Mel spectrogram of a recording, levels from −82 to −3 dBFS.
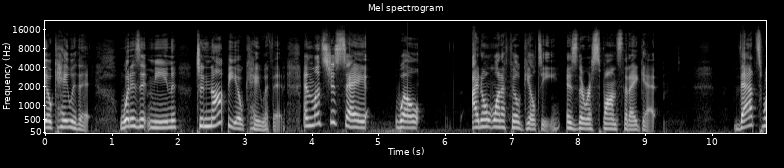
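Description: Dropped samples at 2.42, 5.44, 6.69 and 8.19 s, the first between "does it mean to" and "be okay with it": each is a single sharp click in the speech, likely where a fraction of a millisecond went missing and the waveform jumped straight to a later value.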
